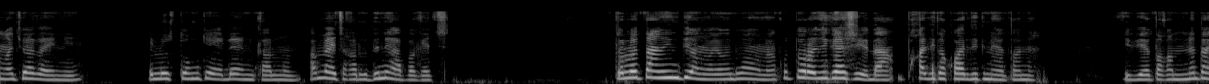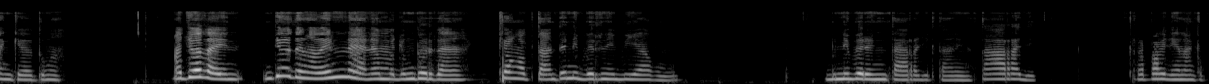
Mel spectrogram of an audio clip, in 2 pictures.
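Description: Throughout, s sounds come out gritty and metallic with nothing above 12.3 kHz, likely HE-AAC compression near 16 kbps rebuilding treble from copied lower bands.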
